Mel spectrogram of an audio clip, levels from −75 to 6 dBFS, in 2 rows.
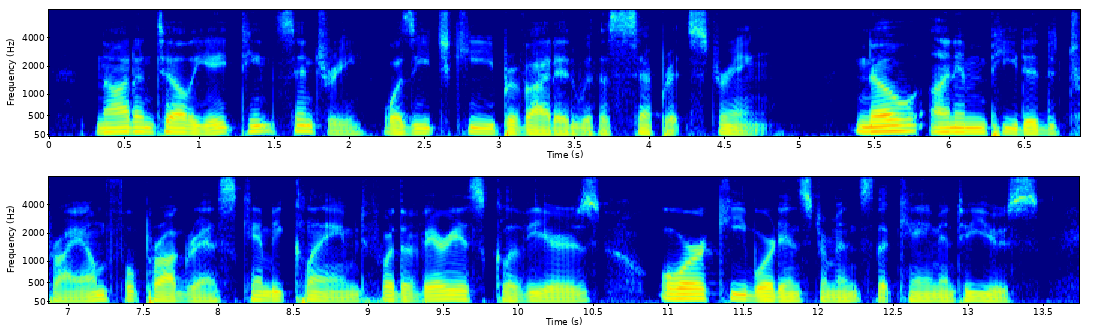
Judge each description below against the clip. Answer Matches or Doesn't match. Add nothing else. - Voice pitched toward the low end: Matches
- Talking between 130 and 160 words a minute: Matches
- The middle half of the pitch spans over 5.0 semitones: Matches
